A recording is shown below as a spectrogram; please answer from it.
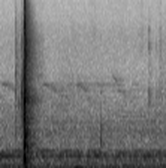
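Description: A single quick swish-slap of a tarot card laid down onto the table, about a third of a second in.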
